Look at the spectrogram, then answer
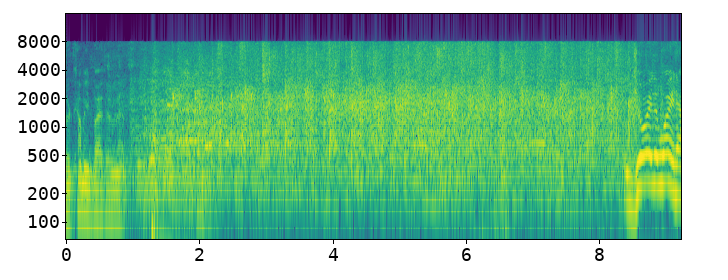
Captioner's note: laughter and applause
